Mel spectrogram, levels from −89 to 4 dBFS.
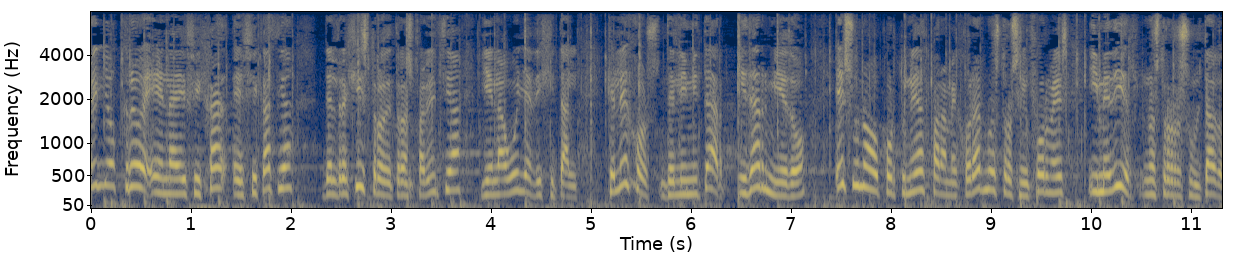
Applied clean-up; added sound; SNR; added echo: none; Typing; 18 dB; none.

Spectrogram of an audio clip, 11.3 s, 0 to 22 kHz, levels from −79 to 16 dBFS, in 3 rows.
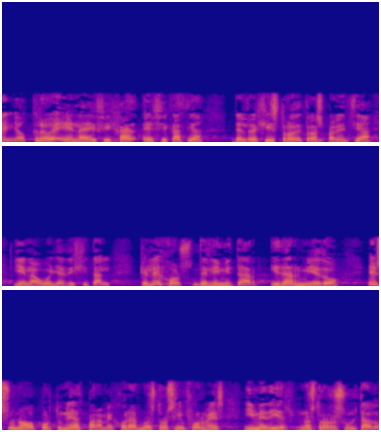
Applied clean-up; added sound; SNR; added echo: none; none; none; none.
